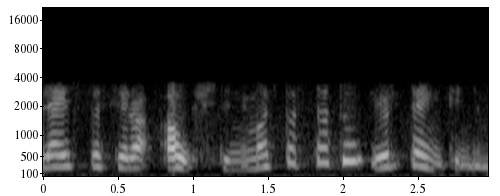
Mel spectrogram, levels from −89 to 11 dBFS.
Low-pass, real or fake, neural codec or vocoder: 3.6 kHz; real; none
